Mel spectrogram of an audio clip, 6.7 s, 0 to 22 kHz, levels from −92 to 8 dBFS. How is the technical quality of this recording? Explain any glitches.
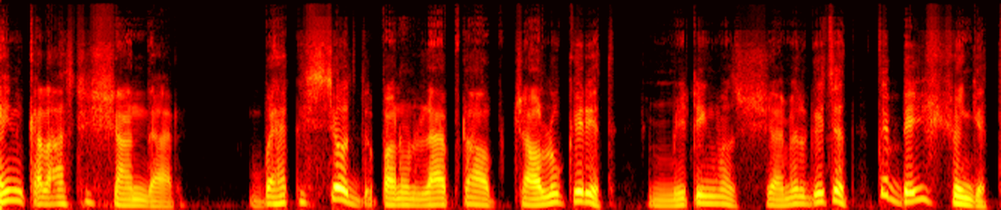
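The recording's quality is limited by one fault that runs through all of the speech: Opus voice compression, with plainly audible coding damage from start to finish.

Throughout the clip, the speech has a hoarse, slightly robotic grain, which fits Opus at around 16 kbps in hybrid mode with 20 ms frames. In this mode a linear-prediction SILK layer carries the band below 8 kHz and a CELT layer covers the top up to about 20 kHz. At that rate the excitation is coded coarsely, roughening the voiced sound.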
